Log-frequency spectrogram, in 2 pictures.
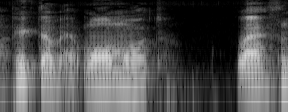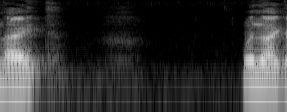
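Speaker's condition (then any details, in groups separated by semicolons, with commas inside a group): Ataxic cerebral palsy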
